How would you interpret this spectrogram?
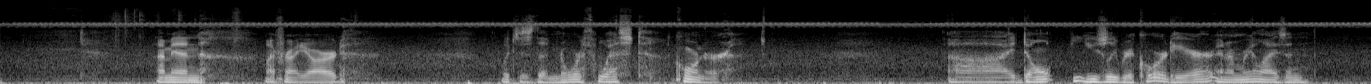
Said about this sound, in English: that very high-pitched insect sound you're hearing, it's definitely loudest in this section.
